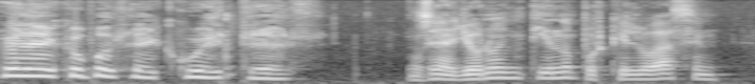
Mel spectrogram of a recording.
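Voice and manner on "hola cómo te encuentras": loud, high-pitched speech spoken through a yawn. Mocking people who yawn and talk at once: spoken through a yawn. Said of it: "ese que bosteza y habla al mismo tiempo ... Así como".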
